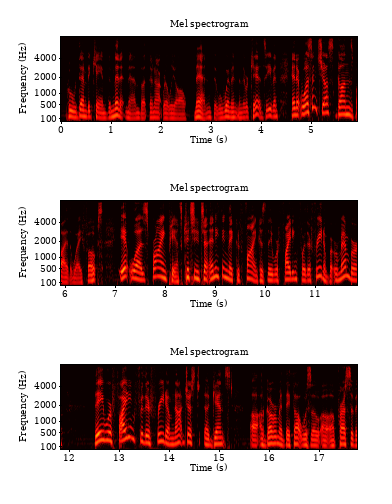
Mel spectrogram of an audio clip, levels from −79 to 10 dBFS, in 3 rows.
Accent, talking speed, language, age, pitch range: American, 220 wpm, English, 50-69, 135-200 Hz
